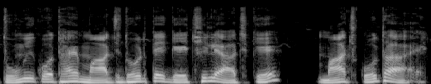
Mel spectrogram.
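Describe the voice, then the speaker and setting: A man's voice: lowish voice, takes it slowly, darkish tone, no room sound. A man voicing a grumbling, poor old village husband in a cartoon. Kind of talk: Bengali village cartoon dubbing. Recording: faint music behind the voice.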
